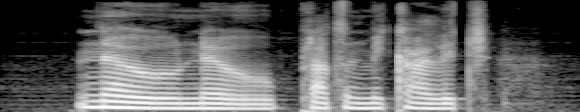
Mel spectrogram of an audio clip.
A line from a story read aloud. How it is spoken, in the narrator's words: sighed Khlobuev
